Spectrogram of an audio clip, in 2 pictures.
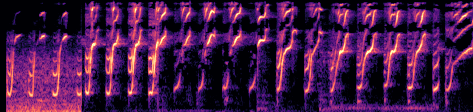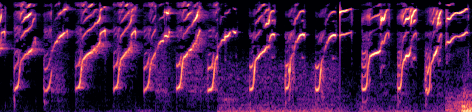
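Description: A guinea pig gives rapid, repeated high squealing wheeks, each a sharp rising whistle, calling to its companion.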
